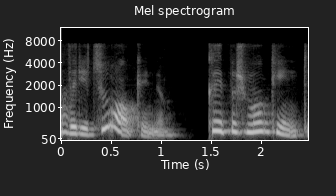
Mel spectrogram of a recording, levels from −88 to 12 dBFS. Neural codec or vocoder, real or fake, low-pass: codec, 16 kHz, 1 kbps, FunCodec, trained on LibriTTS, 50 frames a second; fake; 7.2 kHz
